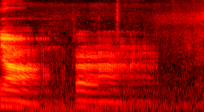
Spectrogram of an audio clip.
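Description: A voice drawn out in two long calls: the first sliding down in pitch, the second held on one note, with a bleat-like quality.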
